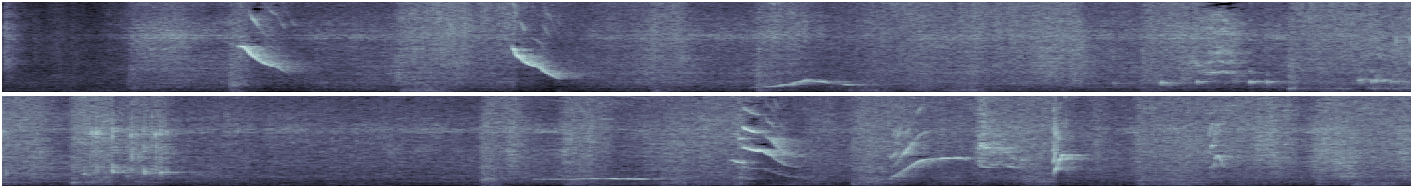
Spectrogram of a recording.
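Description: Congo African grey parrot whistling and calling: a string of short whistles, several sweeping sharply downward, others rising, held or rising and falling, over a steady hiss-like noise.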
